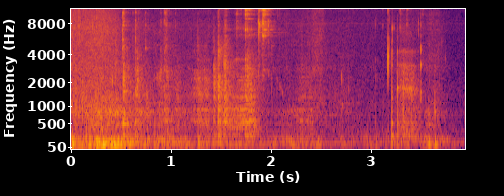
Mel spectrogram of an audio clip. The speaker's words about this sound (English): And then the last uh, 20 minutes can be one pose or uh, two 10 minute poses. And I'll ring my keys to signal that.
